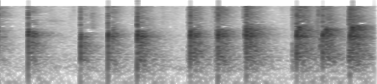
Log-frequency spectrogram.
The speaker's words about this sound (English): Now that you have that down, now you start clapping your hands in time.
